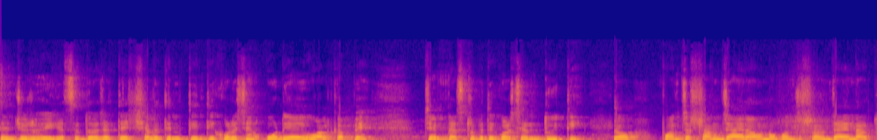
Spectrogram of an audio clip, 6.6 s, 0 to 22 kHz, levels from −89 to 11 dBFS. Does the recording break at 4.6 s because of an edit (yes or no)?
yes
